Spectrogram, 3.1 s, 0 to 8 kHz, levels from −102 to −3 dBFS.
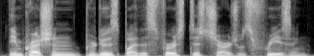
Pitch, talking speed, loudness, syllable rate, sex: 120 Hz, 170 wpm, -18 LUFS, 5.4 syllables/s, male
